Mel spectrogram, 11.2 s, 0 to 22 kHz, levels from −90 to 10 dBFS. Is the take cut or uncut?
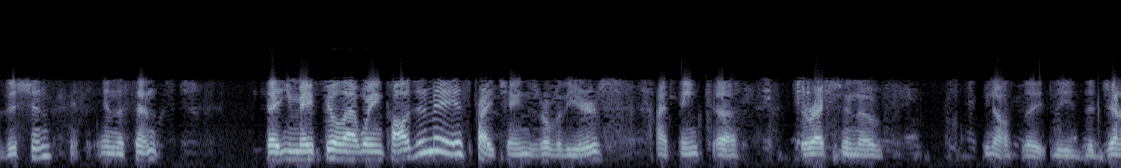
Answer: uncut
